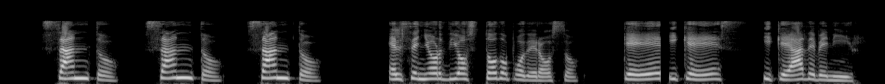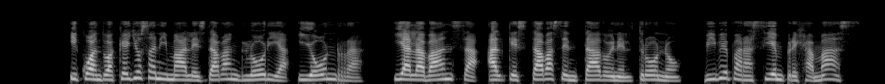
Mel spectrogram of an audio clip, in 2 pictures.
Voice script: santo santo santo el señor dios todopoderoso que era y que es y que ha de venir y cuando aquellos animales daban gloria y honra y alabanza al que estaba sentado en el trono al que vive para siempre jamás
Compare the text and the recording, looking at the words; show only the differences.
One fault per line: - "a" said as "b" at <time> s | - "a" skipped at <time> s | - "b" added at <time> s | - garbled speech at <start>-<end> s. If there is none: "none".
- "era" skipped at 6.6 s
- "al que" skipped at 15.7 s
